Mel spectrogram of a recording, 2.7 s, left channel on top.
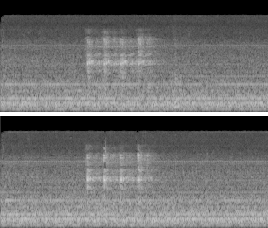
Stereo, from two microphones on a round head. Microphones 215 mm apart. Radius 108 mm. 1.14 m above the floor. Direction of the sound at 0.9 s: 40° right (ahead or behind).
